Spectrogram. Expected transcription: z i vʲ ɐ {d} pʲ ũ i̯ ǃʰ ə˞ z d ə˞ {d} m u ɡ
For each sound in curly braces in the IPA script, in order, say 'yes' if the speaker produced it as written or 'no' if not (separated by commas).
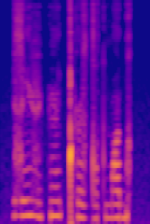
no, no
